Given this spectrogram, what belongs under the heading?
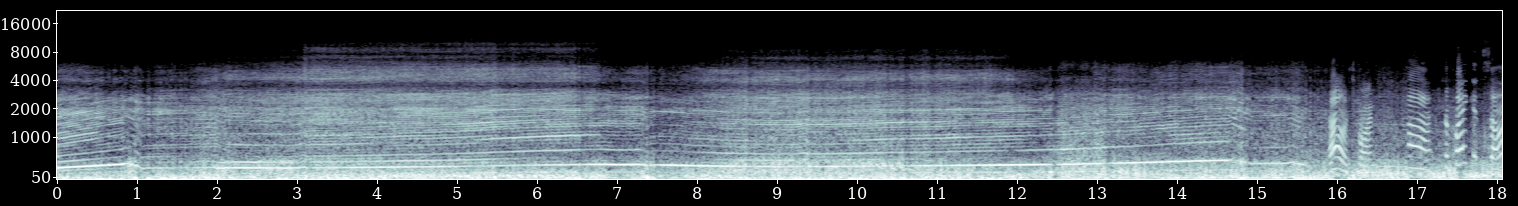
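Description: A Honda motorcycle engine drones loud and close on a race track, its pitch rising and settling through long held gears, then flicking through quick revs near the end, with wind noise over the top.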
